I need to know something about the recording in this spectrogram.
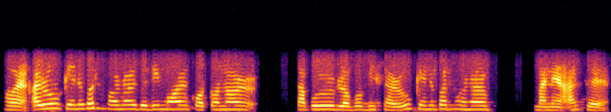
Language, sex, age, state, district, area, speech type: Assamese, female, 18-30, Assam, Sonitpur, rural, conversation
